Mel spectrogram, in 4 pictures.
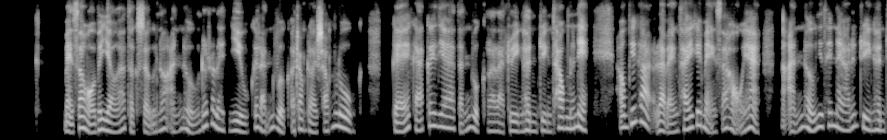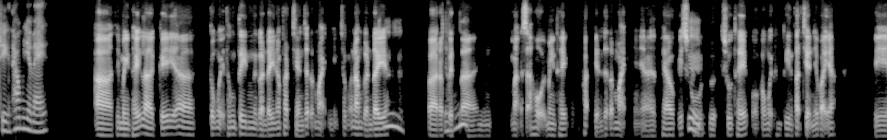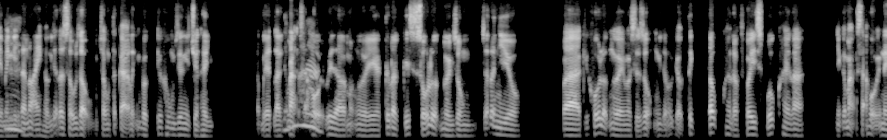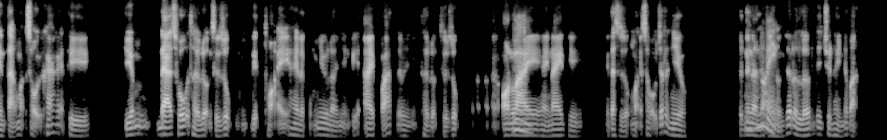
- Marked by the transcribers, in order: tapping
- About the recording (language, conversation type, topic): Vietnamese, podcast, Bạn nghĩ mạng xã hội ảnh hưởng thế nào tới truyền hình?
